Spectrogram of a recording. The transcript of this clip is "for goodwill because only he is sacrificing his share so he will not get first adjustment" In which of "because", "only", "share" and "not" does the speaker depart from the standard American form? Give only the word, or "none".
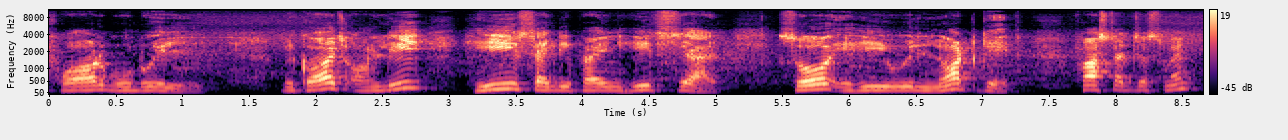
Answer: share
